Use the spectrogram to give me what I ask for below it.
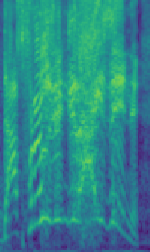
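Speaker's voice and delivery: high, drawn-out German shout. Acted. Host shows the cartoon version of German, shouted German accent. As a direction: bellow it in caricature German. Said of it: "like doing a German instead of doing".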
